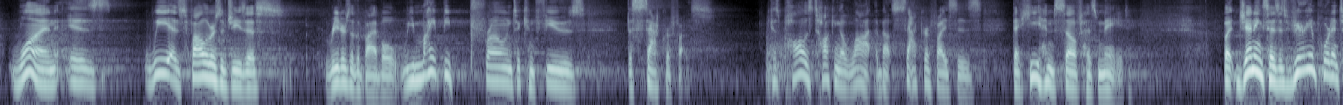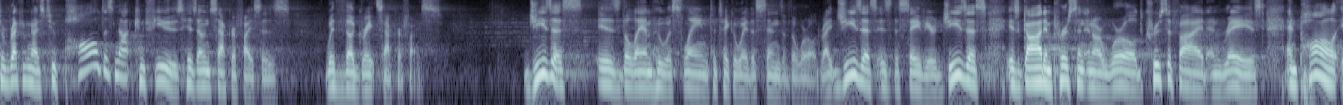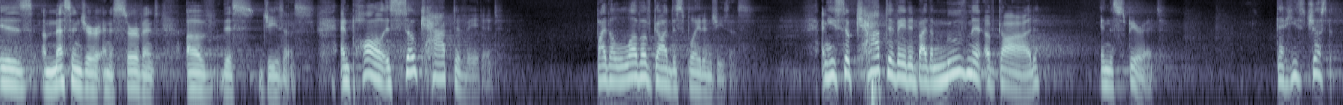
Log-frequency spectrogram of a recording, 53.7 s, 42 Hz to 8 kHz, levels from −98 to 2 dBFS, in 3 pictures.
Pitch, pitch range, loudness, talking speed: 130 Hz, 105-155 Hz, -23 LUFS, 135 wpm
